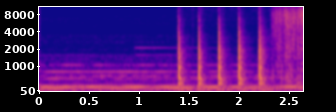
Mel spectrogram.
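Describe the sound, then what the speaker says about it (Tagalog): Five sharp knocks on a window, evenly spaced and fairly close, heard over a low steady hum. "bigla na lang kaming makarinig ng katok sa bintana"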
